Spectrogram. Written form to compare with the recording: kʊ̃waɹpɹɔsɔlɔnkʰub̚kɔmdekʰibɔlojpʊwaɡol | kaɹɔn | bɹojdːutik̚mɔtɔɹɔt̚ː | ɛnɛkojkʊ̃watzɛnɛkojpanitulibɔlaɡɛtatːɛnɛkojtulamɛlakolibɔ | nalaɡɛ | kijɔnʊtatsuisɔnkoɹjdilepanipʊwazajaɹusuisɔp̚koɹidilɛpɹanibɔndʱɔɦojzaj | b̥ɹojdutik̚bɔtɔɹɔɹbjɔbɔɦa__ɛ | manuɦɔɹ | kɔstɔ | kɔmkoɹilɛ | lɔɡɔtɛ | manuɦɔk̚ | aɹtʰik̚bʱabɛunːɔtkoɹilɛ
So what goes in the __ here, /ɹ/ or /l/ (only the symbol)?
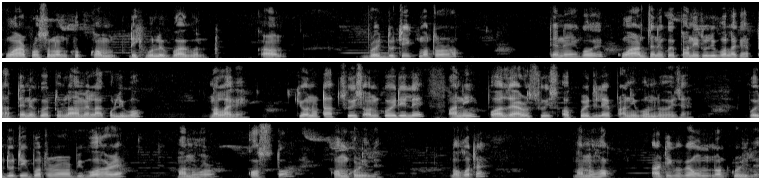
ɹ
